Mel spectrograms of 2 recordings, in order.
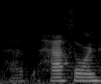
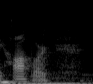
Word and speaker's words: Hathorne: suspect of the tragic Hathorne House fire. I have to remember how to pronounce it because I won't keep wanting to say Hawthorne. Hathorne.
